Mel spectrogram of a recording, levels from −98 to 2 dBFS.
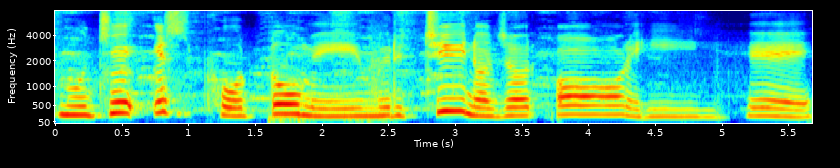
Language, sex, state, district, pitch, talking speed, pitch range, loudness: Hindi, female, Madhya Pradesh, Umaria, 220 Hz, 95 wpm, 200-250 Hz, -17 LUFS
